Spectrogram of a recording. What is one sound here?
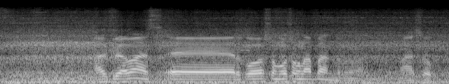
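A bus horn plays a loud musical tune nearby.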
